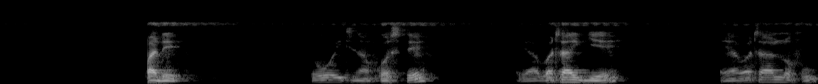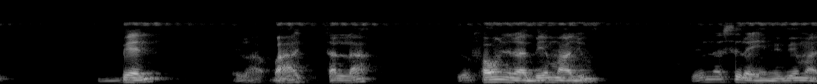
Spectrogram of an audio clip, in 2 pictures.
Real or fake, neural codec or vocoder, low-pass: fake; autoencoder, 48 kHz, 128 numbers a frame, DAC-VAE, trained on Japanese speech; 7.2 kHz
